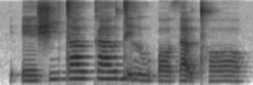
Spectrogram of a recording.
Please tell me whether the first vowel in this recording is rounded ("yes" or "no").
no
